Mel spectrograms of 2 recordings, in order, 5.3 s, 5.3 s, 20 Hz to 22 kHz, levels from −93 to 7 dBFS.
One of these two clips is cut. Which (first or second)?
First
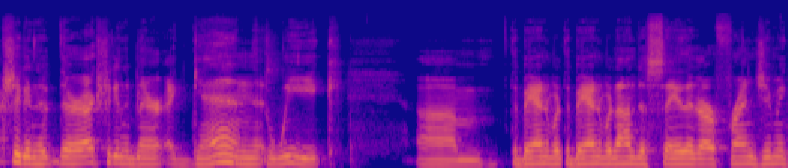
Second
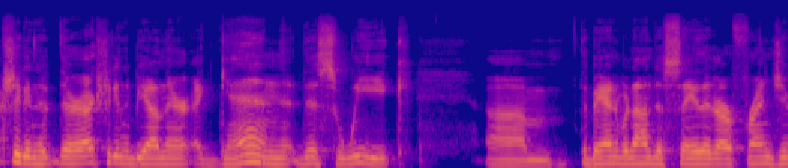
first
